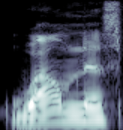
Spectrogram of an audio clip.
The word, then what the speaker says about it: Whelmness: Whelmness Productions, and that's WHELMNESS. If everybody's listening, like, why does he keep mispronouncing the word wellness? I'm saying Whelmness Productions, and Jacki started that in 2018.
